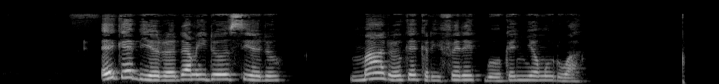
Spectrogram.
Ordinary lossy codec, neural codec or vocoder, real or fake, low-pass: AAC, 64 kbps; none; real; 10.8 kHz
